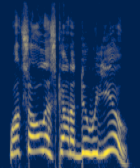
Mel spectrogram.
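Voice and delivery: loud, very high-pitched challenge; demanding. A narrator's reading. Zaphod presses Rooster on his part, demanding. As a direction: push the question hard, near shouting. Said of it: "demanded Zaphod".

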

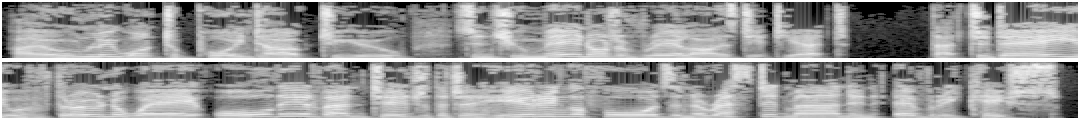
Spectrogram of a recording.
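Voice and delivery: loud, solemn official voice; deep-voiced magistrate. A narrator's reading. Magistrate admonishes the accused behind the door, deep-voiced. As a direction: pronounce it weightily, like a judge. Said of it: "a deep voice said".

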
